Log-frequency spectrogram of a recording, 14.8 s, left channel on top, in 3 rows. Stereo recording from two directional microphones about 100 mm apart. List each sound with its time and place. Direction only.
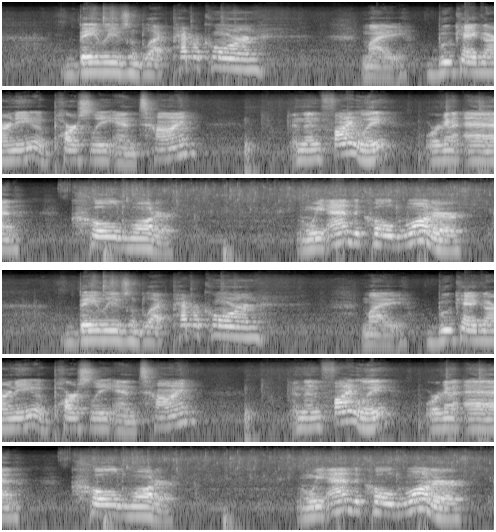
0.8 s speech: 5° left (ahead or behind)
3.7 s speech: 15° left (ahead or behind)
7.8 s speech: 5° left (ahead or behind)
9.3 s speech: 15° left (ahead or behind)
10.7 s water tap: centre (ahead or behind)
13.1 s speech: 5° left (ahead or behind)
